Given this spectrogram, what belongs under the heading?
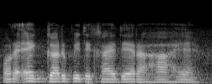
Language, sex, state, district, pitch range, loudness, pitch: Hindi, male, Arunachal Pradesh, Papum Pare, 115-130 Hz, -18 LUFS, 125 Hz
